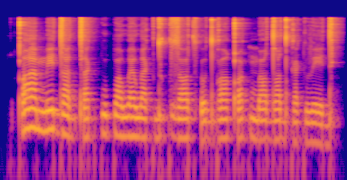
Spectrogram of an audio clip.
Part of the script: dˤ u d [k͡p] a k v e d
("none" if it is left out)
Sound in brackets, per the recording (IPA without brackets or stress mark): k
